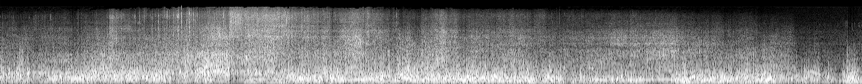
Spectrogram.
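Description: Small slalom racing car's engine running hard as the car comes through the cone chicane, passes close by and pulls away, its pitch holding briefly and changing several times as it accelerates between the cones.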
